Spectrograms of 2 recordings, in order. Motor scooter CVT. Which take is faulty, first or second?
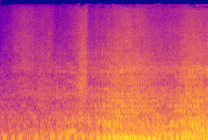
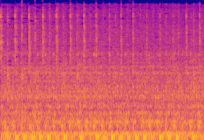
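second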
